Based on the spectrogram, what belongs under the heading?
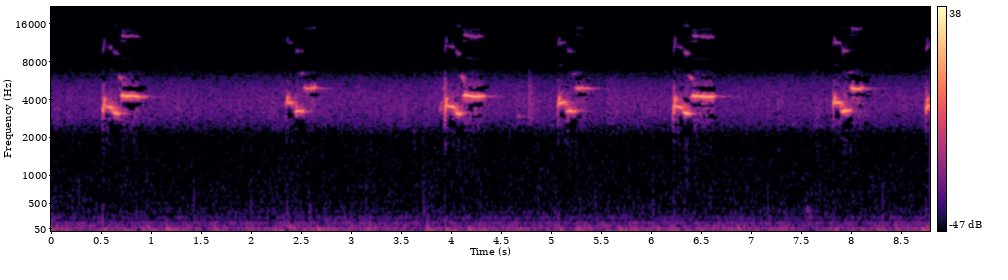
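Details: European goldfinch on an old Sebtaoui-style tape, delivering six short, high twittering bursts with quick downslurred whistles, repeated about every one to one and a half seconds, with background hiss.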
